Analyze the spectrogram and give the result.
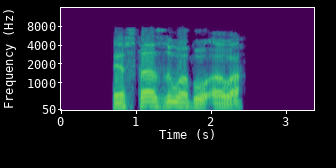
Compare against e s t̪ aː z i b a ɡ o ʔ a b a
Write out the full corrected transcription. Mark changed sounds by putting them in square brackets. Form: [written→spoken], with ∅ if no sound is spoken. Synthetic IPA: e s t̪ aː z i [b→w] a [ɡ→b] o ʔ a [b→w] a

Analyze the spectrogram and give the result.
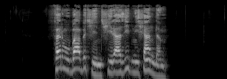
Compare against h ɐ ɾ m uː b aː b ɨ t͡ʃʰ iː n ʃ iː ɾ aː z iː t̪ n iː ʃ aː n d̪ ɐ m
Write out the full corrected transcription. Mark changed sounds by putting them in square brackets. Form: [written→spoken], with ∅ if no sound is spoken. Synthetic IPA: [h→f] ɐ ɾ m uː b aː b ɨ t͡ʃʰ iː n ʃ iː ɾ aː z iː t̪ n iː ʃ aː n d̪ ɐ m

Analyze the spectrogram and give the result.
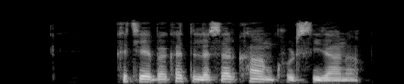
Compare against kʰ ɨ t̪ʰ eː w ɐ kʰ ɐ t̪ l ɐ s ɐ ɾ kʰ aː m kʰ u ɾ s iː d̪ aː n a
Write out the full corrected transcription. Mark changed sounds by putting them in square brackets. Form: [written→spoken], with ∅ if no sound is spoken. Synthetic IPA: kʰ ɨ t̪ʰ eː [w→b] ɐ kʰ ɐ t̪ l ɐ s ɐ ɾ kʰ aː m kʰ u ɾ s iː d̪ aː n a

